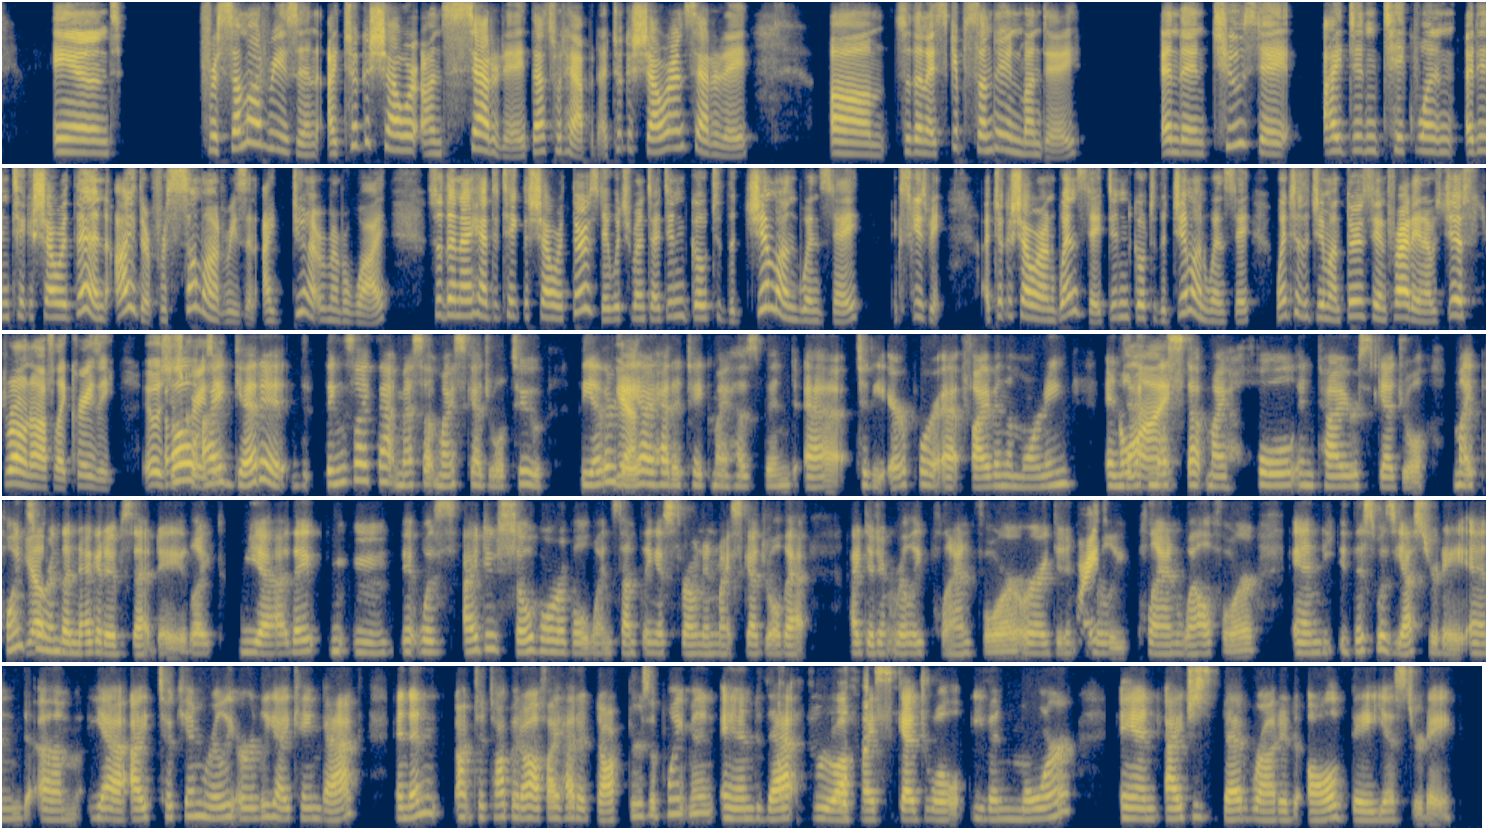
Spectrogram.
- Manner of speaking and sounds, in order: other background noise; stressed: "whole"; tapping; chuckle
- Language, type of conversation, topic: English, unstructured, What small habits improve your daily mood the most?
